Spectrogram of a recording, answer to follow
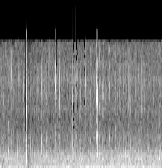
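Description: Steady hiss of outdoor background noise, with one faint click about a third of a second in.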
